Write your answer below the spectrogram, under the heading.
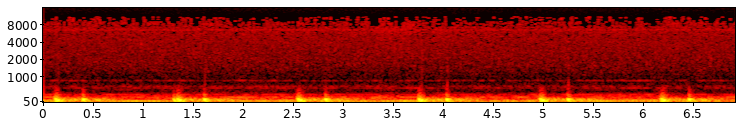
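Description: A steady, low heartbeat thumps in paired lub-dub beats at a calm resting pace, muffled, over a faint continuous hum with no voices.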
